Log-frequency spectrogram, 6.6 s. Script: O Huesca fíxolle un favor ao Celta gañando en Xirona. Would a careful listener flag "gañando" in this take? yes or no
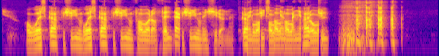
yes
